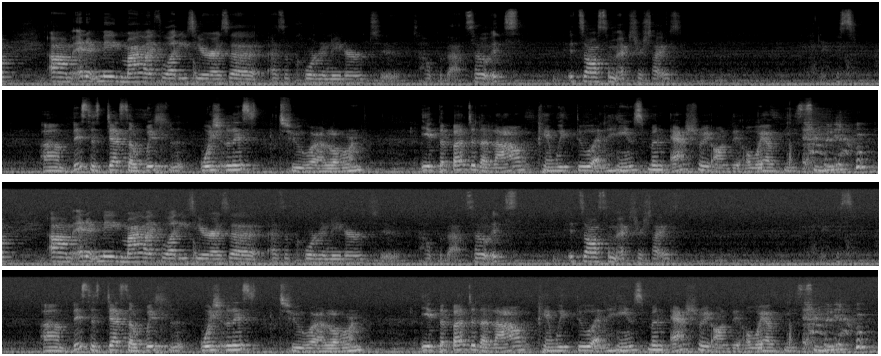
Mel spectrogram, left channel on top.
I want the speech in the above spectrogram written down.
And it made my life a lot easier as a coordinator to help with that. So it's awesome exercise. Yes. This is just a wish list to Lauren. If the budget allows, can we do enhancement actually on the OLDC,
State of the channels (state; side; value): noise; right; hiss, 12 dB below the sound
